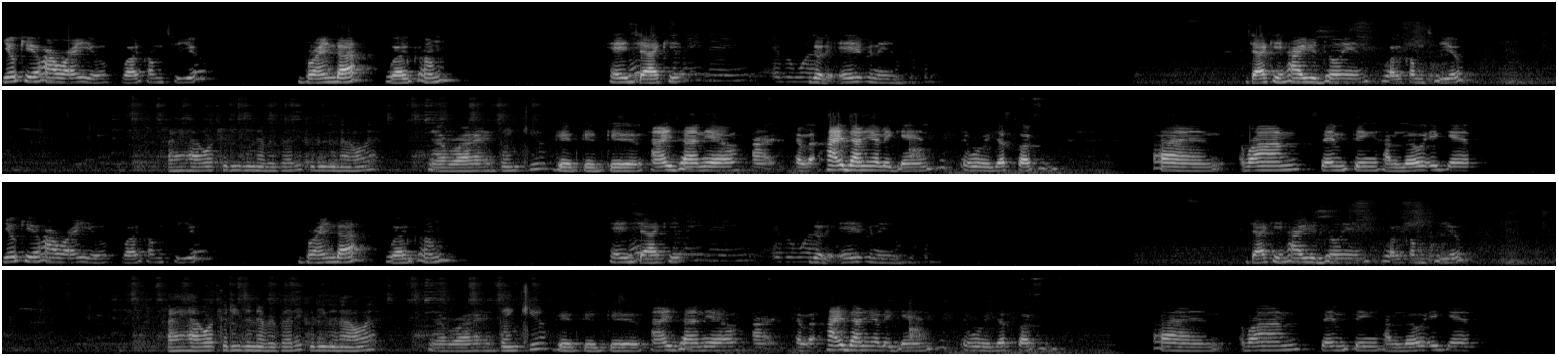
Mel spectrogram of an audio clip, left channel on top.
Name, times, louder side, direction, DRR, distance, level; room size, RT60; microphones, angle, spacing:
voice 1, 0.0-2.0 3.0-4.5 6.1-6.8 8.1-9.0 12.5-14.7 19.8-20.5 21.1-26.1 27.1-30.2, left 6 dB, 85° left, 0.6 m, -31 dB
voice 2, 6.2-8.4 8.9-9.1, left 2 dB, 35° left, 2.6 m, -47 dB
sound 1, 11.3-26.6, equal, 10° right, 4.8 m, -52 dB
voice 3, 16.7-19.3 20.5-21.0, right 3 dB, 60° right, 0.6 m, -36 dB
13.0 x 10.0 x 4.3 m
head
